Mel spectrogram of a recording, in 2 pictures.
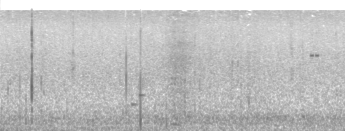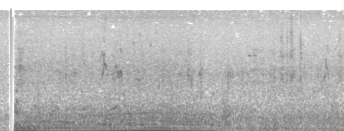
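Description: Near silence: faint outdoor room tone with two faint clicks in the first two seconds, then a low steady rumble that starts abruptly about four and a half seconds in and fades about two and a half seconds later.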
